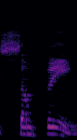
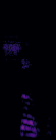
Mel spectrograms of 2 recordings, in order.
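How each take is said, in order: First: The word is said in a careful, standard way. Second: The word is said in a rough, rural-sounding way. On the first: The speaker calls it right. "you should say something" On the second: The speaker calls it wrong. "not something. Make it sound like an illiterate hick"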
